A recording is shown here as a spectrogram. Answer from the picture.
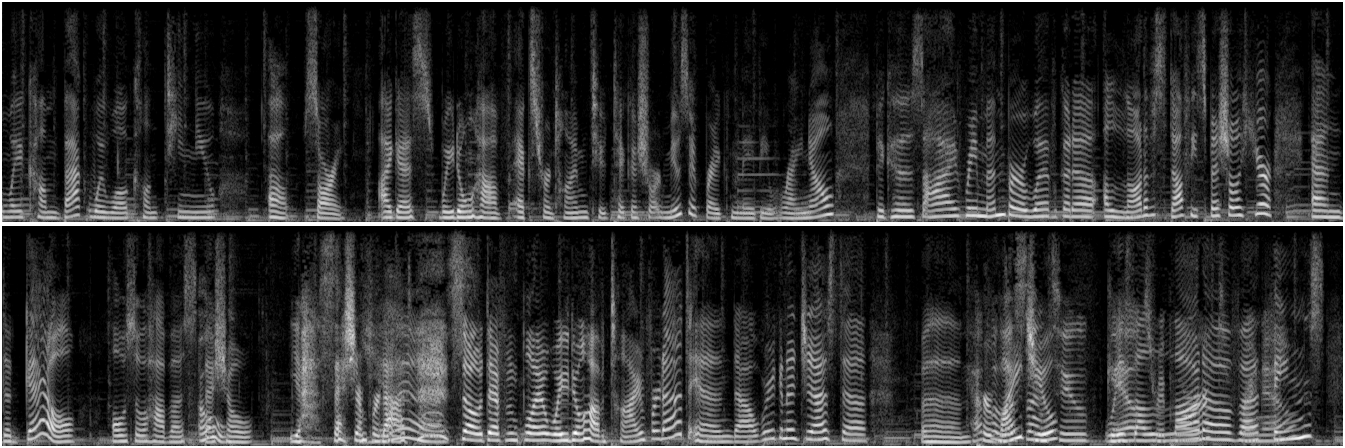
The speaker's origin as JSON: {"language": "English", "region": "Sichuan", "country": "China", "second_language": "English", "said": "But it's okay for Sichuan people because for local weather conditions"}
